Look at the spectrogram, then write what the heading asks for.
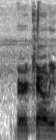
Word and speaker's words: Bear County: So that was Rod from uh, Bear County Bigfoot, and it might look like Bexar County to some of you guys,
